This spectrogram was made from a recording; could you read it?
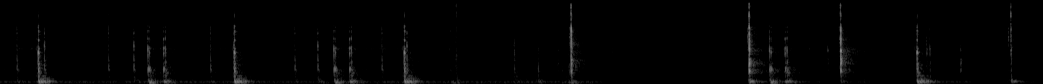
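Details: Fujifilm X-H1 in-body image stabilizer: irregular clusters of sharp mechanical clicks, knocks and clunks when turning on and pressing playback, seemingly louder than other models; cause unknown.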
